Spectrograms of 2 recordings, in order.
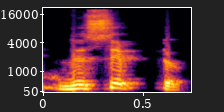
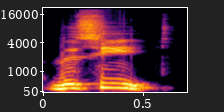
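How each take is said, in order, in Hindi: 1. t से पहले p की ध्वनि सुनाई देती है। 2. t से पहले p की ध्वनि सुनाई नहीं देती। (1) "इसे बहुत से लोग पढ़ते हैं रिसिप्ट, जबकि रिसिप्ट नहीं पढ़ा जाता है, गलत है।" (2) "इसे पढ़ा जाएगा रिसीट"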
